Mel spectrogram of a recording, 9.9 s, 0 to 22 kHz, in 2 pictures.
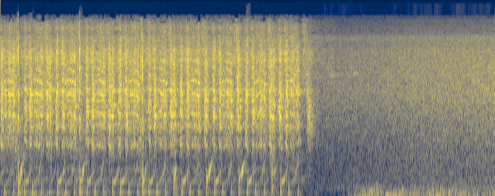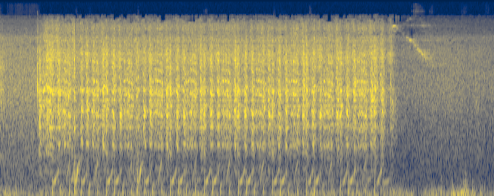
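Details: Kawasaki Zephyr 750 during restoration, carbs just refitted after an ignition fix, on choke: two long bursts of rapid starter cranking with a pause between, never catching. Cranks but won't start because the tank has run out of fuel.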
